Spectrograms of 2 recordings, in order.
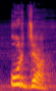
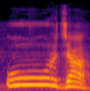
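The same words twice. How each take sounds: First: The first vowel is short. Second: The first vowel is held long. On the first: "छोटा ऊ के अनुकूल अगर हम शब्द बनाते हैं तो कैसे बोलेंगे?" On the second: "हम कुछ देर तक, कुछ सेकंड के लिए शब्द को उच्चारण करते समय ठहराव लेते हैं"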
